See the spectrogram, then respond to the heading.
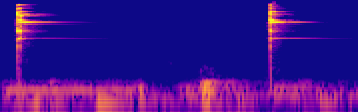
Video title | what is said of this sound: Ping Test Tips - Silver Bars and American Silver Eagles | as soon as i heard the ping i knew right away that that sounded real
